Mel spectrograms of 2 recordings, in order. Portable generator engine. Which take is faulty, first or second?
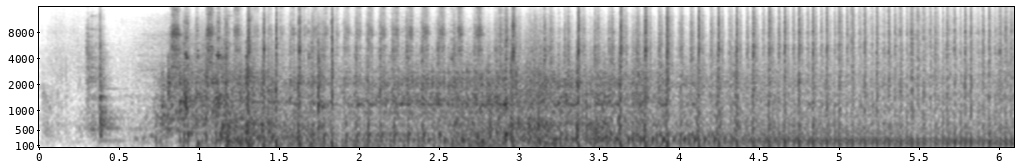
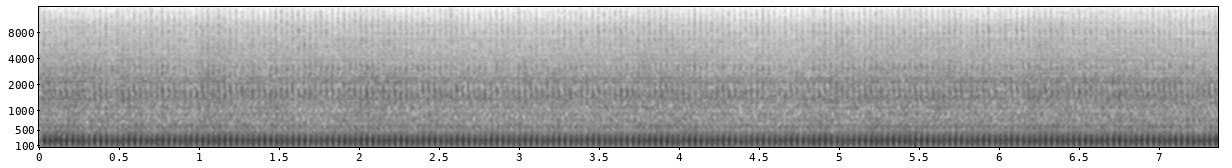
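first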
